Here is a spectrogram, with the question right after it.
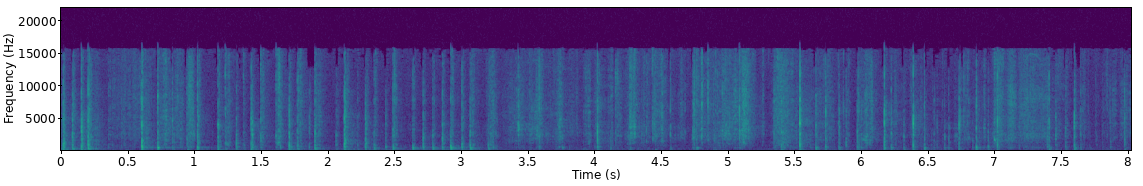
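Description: Fingertips tap quickly on a large molded gray paper pulp packaging tray held upright in front of the microphone. It produces a rapid, uneven run of dull, papery taps with a low-mid body and almost no ring. The taps are stronger in the first few seconds, then continue a bit softer.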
